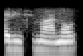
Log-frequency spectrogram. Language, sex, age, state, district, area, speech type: Manipuri, female, 30-45, Manipur, Imphal East, urban, conversation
